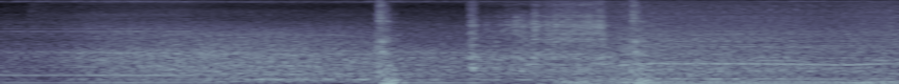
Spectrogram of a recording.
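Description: A Toyota SUV's engine running as the vehicle moves off slowly, with sharp knocks about two and three seconds in.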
